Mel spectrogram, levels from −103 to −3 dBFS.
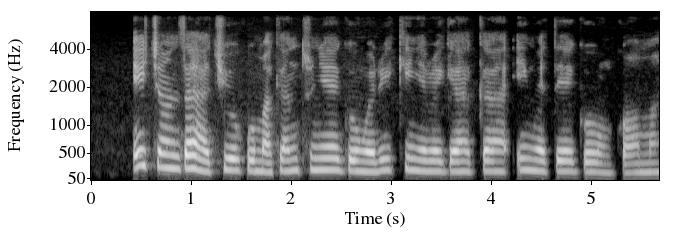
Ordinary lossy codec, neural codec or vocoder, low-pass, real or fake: none; none; 7.2 kHz; real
